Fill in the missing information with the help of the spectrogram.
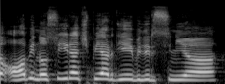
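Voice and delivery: usual speaking voice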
